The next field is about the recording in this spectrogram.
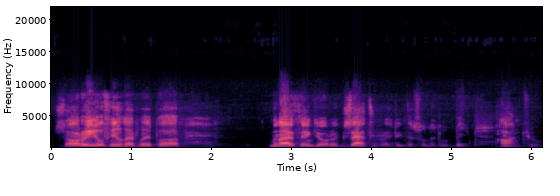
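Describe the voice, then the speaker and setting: A man's voice: mid-range voice, wildly swooping pitch, normal speed, a bit bright, slightly rough, exaggerated voice. A man playing a brash, slick stage magician in 1940s radio style, glib and cajoling. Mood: glib, placating. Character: brash, slick male stage magician who exposes tricks. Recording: noisy old radio recording.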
